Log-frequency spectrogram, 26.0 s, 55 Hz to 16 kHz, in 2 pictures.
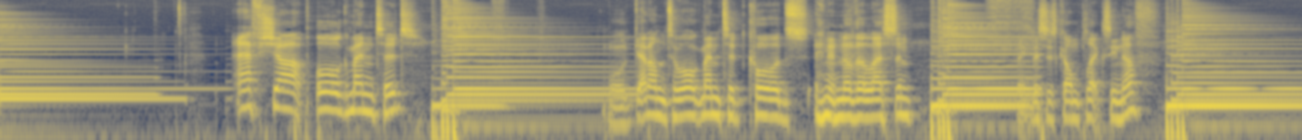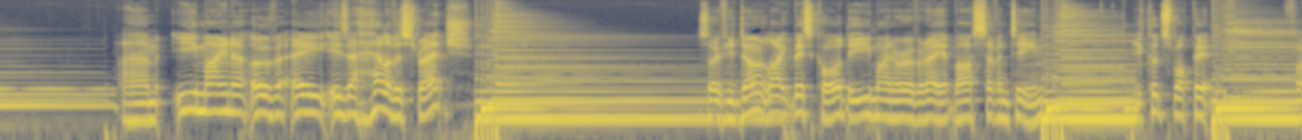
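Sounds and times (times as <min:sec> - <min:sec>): acoustic guitar chord ringing: 0:00.0 - 0:02.4, 0:04.2 - 0:07.1, 0:09.1 - 0:10.6, 0:11.6 - 0:14.2, 0:17.8 - 0:21.1, 0:23.4 - 0:24.5, 0:25.1 - 0:26.0.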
